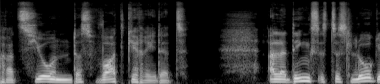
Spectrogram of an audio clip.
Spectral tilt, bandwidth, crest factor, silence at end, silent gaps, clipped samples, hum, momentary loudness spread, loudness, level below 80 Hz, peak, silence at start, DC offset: -4.5 dB/octave; over 20 kHz; 14 dB; 0 s; none; under 0.1%; none; 17 LU; -17 LUFS; -48 dBFS; -2 dBFS; 0 s; under 0.1%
